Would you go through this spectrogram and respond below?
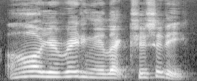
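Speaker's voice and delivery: high, loud mock realisation; hammed-up surprised customer. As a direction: act out a dim homeowner catching on. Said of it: "they say".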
